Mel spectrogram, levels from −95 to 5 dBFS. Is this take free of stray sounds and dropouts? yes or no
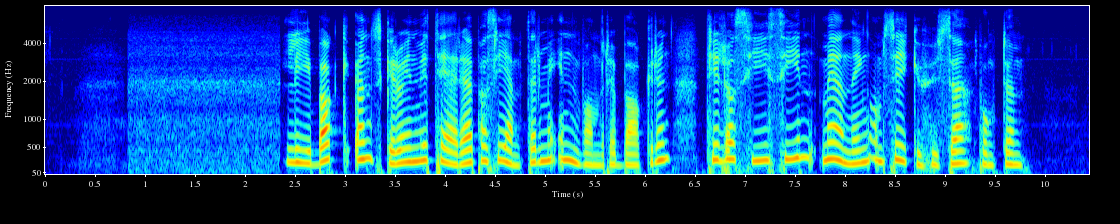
yes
